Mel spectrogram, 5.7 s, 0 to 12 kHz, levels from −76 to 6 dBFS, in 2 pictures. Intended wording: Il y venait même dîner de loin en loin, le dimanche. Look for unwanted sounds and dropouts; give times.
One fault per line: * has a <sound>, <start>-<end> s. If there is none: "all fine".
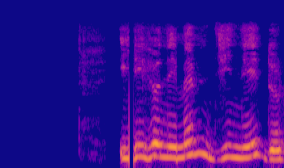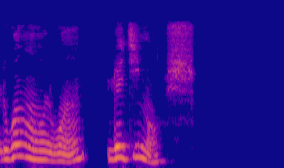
* has a dropout, 1.3-1.3 s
